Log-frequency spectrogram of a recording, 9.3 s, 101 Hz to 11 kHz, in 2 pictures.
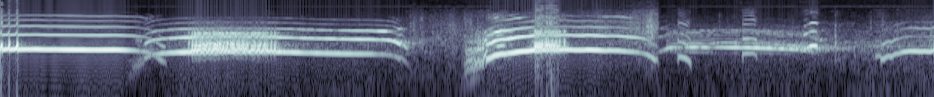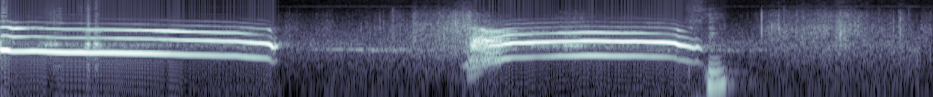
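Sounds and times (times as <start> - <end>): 
four-week-old wolf pup howling: 0.0 - 6.1, 7.0 - 8.2.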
